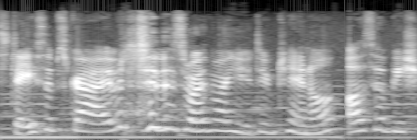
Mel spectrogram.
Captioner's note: laughs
